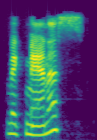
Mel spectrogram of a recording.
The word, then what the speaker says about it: McManus: McManus?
